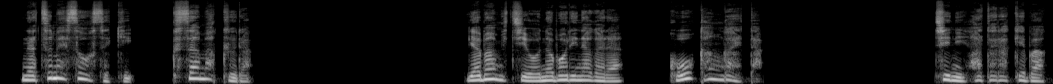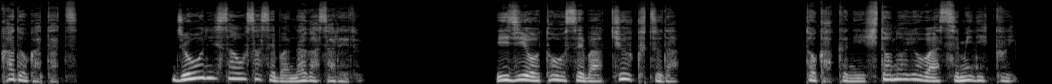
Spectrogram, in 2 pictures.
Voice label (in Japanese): normal, 標準; 草枕; 夏目漱石; Japanese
